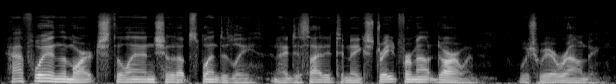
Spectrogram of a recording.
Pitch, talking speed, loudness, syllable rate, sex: 105 Hz, 225 wpm, -19 LUFS, 5.8 syllables/s, male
